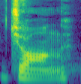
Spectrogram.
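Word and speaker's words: 정: In many Korean families, there's a concept called jung, often pronounced like jong.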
